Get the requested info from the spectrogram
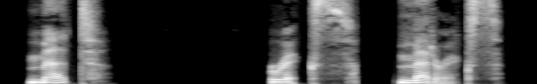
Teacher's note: Stress met and keep rics light.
